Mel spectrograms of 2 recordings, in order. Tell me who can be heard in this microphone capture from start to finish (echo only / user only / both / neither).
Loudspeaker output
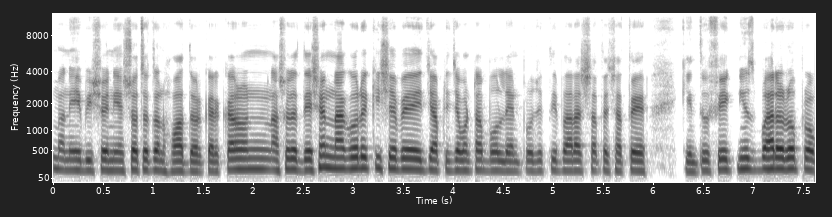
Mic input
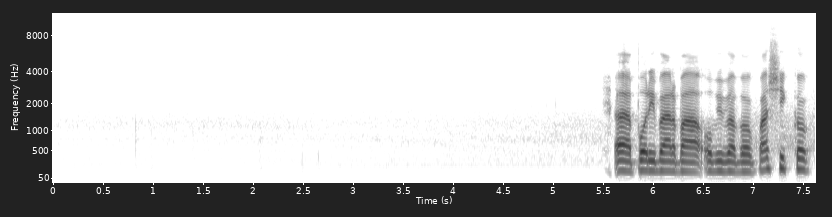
user only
